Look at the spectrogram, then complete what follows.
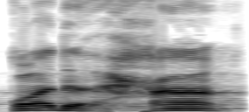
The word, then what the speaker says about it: قدحا: گے۔ فالموریات، آگے قدحا، قدحا قوف کو اوپر پر آ جائے گا، اور دال ساکن میں قلقلہ کریں گے، قلقلہ خوب ظاہر ہوگا۔ قدحا، قدحا نہیں کریں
